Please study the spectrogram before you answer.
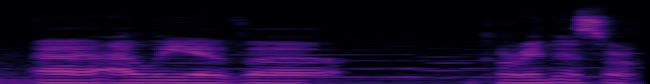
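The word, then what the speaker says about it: Khorinis: story takes place in the M alley of kinus or kinus as it apparently is pronounced a penal colly violently taken over by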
